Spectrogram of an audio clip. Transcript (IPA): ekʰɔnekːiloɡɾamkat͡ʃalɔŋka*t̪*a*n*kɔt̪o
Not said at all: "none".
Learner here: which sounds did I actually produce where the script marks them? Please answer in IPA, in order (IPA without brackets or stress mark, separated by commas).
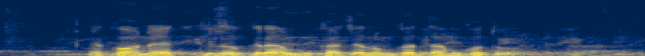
d̪, m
